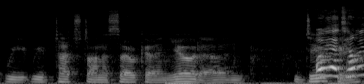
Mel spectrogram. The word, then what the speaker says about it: Ahsoka: So so we get weird shit like the pikes and Darth Maul and Ahsoka. Oh, I said it right. I have to train myself out of saying Asuka.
